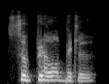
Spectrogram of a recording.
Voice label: "Supraorbital", Indian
